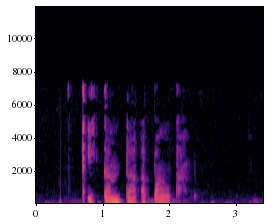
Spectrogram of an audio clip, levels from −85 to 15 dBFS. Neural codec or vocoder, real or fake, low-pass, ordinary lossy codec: none; real; 7.2 kHz; MP3, 32 kbps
